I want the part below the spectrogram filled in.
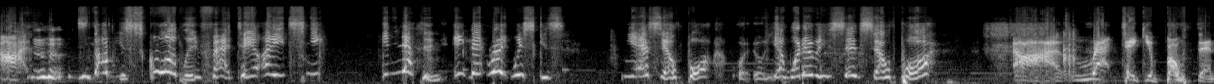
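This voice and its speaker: A put-on character voice in a Brooklyn accent, pitched extremely high. It moves at a fairly slow pace with very wide pitch swings. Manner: irritated, scolding.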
